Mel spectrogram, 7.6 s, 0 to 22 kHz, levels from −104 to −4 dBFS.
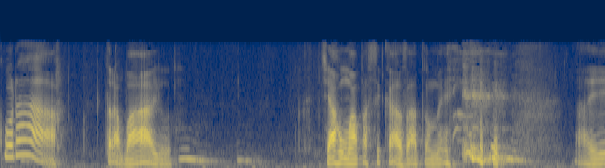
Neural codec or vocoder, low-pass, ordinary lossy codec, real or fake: none; none; none; real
